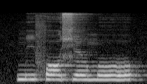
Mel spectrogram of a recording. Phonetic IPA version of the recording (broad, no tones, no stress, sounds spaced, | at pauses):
m i f ɔ ɕ ø ʊ̯ m o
